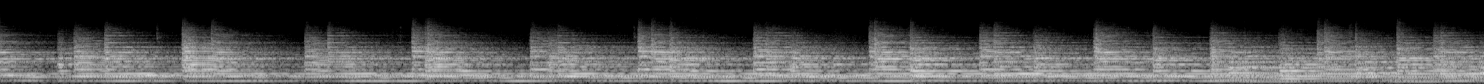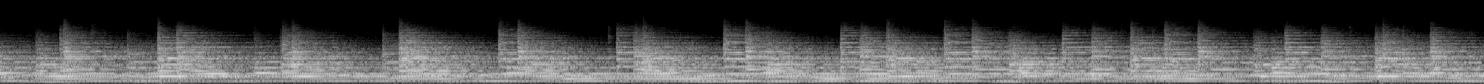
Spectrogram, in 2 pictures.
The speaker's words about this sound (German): 12 Uhr. Sie hören die Glocken der Pfarrkirche von Kuchl im Salzburger Tenningau.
